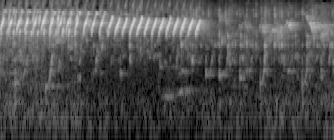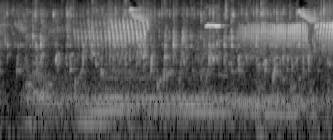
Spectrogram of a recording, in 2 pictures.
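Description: A red canary opens with a loud, rapid high trill for about two seconds, then softer chirps and whistles over a low hum and a faint background of water.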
